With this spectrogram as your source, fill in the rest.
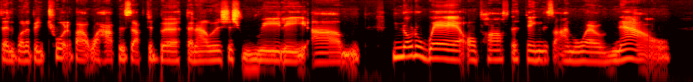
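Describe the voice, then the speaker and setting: A woman's voice with an English accent, dry and close with no echo, over a quiet background. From England. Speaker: postpartum doula and birth educator. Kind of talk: interview.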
